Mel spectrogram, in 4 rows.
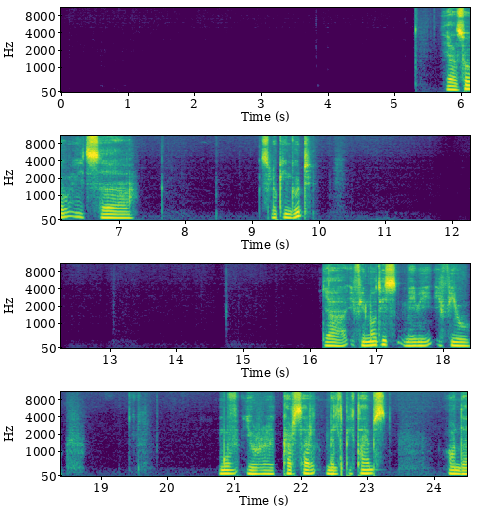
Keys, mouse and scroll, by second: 4.3-7.5 middle drag, 9.5-18.2 drag, 18.2 scroll down 1, 18.3 middle click, 19.2-19.6 scroll up 2, 19.6 scroll down 1, 19.8-23.2 middle drag, 23.2-24.5 drag.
